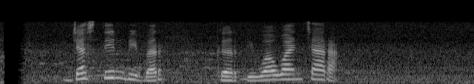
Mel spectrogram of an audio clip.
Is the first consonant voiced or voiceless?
voiced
